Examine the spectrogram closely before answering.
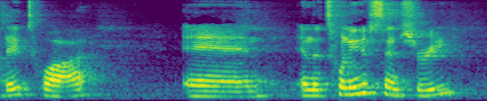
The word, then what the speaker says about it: Detroit: posts and New France Detroit's name is actually French and it's pronounced de tois and in the 20th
